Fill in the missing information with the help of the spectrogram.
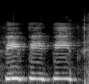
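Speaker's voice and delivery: high beeping imitation of a bike computer; mock computer beeps. Mimicking the bike computer going off course, high beeps. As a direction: beep like the GPS.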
